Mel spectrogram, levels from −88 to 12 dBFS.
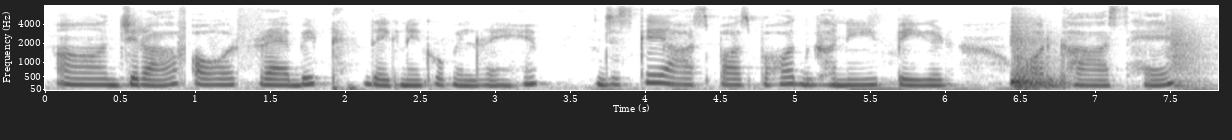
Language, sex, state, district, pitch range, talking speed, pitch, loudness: Hindi, female, Jharkhand, Jamtara, 195-220 Hz, 130 wpm, 205 Hz, -31 LUFS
